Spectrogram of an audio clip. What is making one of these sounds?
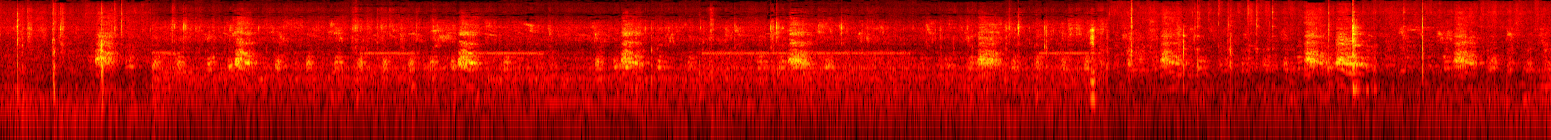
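A ladle knocks and scrapes against a metal pot.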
